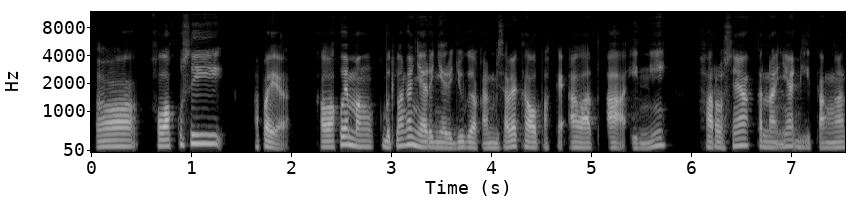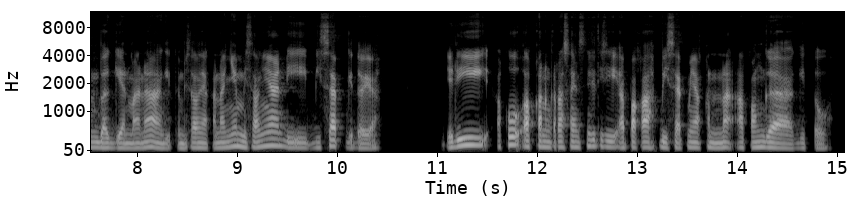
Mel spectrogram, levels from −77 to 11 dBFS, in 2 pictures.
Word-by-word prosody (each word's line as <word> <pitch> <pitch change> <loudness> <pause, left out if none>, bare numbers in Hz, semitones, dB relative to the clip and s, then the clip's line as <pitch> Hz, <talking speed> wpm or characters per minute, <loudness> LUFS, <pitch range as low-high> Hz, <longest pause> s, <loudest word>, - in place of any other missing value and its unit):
Eee, 145 +2 +5 0.2
kalau 155 0 +4
aku 155 - -19
sih, 215 -1 +3 0.3
apa - - +2
ya, - - +2 0.3
kalau 135 +1 +4
aku 195 +7 +4
emang 145 -6 +2
kebetulan 160 +7 +1
kan - - +3
nyari-nyari 125 -3 +2
juga 130 +1 0
kan. 115 0 -3
Misalnya 115 +6 +2
kalau 125 -4 +3
pakai 110 +1 -4
alat 120 -1 +2
A 120 - +3
ini 120 +10 -5 0.3
harusnya 135 +6 +2
kenanya 145 +2 0
di 130 -2 -8
tangan 125 +2 -1
bagian 115 -1 -1
mana 120 +2 +1
gitu 105 - -11
misalnya, 115 +1 -3
kenanya 120 +6 -2
misalnya 150 +4 +1
di 120 -4 -4
bisep 150 +7 -1
gitu - - -5
ya. - - -2 0.7
Jadi, 175 +7 +3
aku 185 - 0
akan 140 -1 +1
ngerasain 135 0 -3
sendiri 150 -1 -6
sih, 135 -1 -2
apakah 125 +1 +1
bisepnya 125 -1 -3
kena 120 -1 -2
atau 120 +1 -4
enggak 115 -5 +1
gitu. 110 0 -10
130 Hz, 185 wpm, -23 LUFS, 120-150 Hz, 0.7 s, Eee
